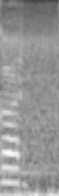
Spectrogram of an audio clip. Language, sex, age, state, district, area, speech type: Gujarati, female, 18-30, Gujarat, Anand, rural, read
